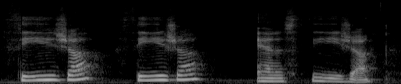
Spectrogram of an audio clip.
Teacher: You want to make sure that you have a clear vowel there, and that's a syllable you hold longer. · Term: clear E vowel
